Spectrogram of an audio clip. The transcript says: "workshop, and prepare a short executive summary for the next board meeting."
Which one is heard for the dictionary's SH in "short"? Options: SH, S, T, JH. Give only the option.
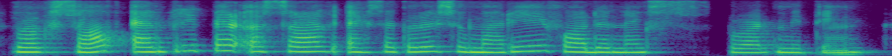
S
